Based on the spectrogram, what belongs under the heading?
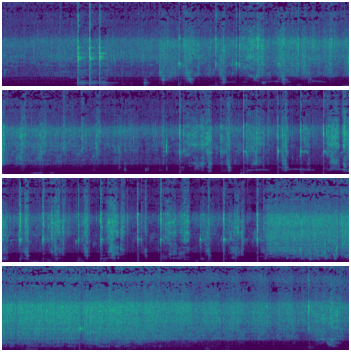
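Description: Spice paste of onion and ginger-garlic frying in hot oil in a pan, stirred and scraped with a spatula: a few sharp clinks about two seconds in, then repeated scraping strokes over sizzling. About two-thirds of the way through, the sizzling turns suddenly louder and steady, then eases off near the end.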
